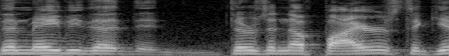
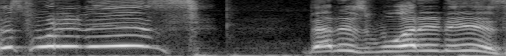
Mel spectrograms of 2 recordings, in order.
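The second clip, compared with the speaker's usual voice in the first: excited, sudden burst jumping to very high pitch; 12 semitones higher, 8 dB louder than usual. Speaker explaining a deal on a call, voice jumping high. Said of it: "my voice went so high there".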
